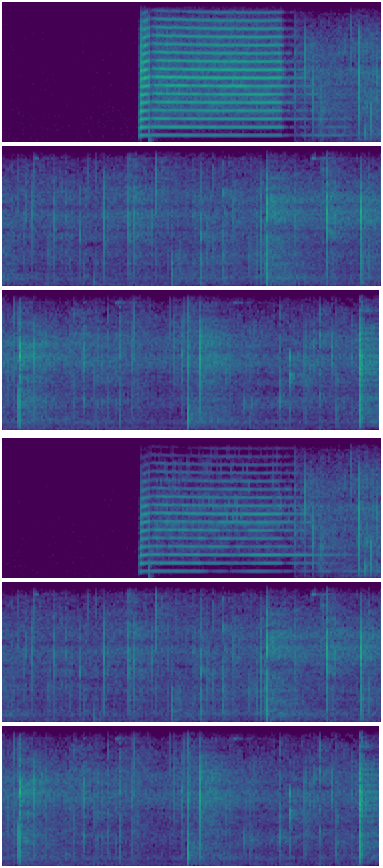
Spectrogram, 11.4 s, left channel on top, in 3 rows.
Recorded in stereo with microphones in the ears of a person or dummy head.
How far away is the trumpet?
About 0.6 m.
